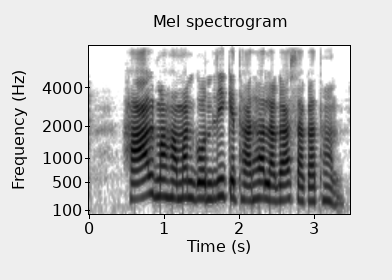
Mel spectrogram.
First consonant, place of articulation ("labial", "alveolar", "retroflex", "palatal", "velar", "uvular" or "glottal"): glottal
